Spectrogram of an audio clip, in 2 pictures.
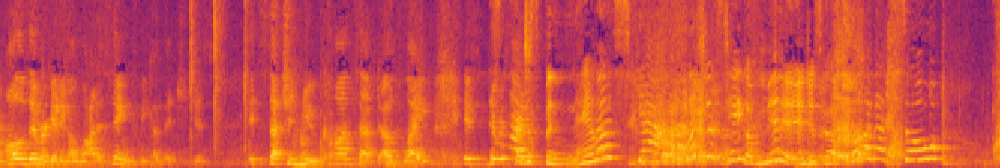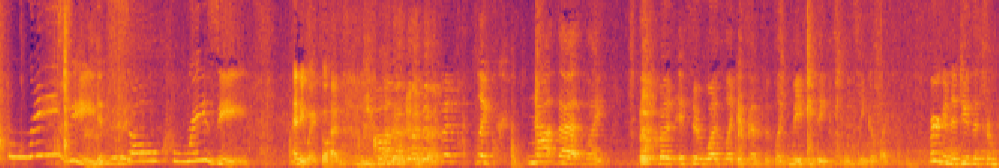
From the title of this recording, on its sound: Live Panel from the University of Chicago’s Sex Week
